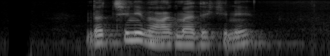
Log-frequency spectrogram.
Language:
Nepali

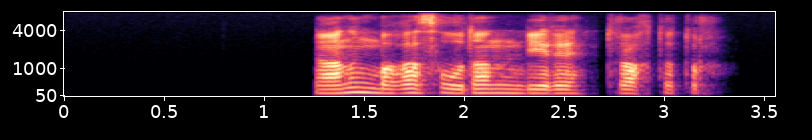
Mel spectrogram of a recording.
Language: Kazakh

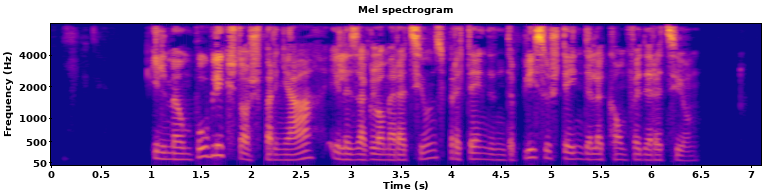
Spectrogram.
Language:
Romansh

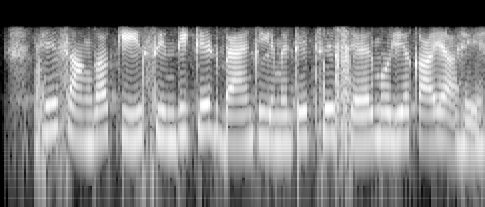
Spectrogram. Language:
Marathi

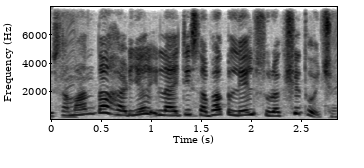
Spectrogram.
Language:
Maithili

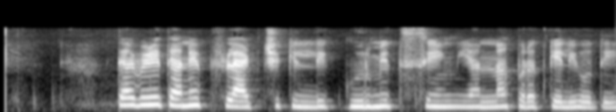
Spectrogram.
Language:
Marathi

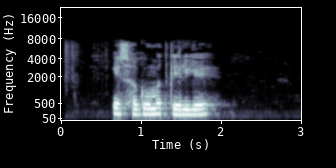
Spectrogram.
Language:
Urdu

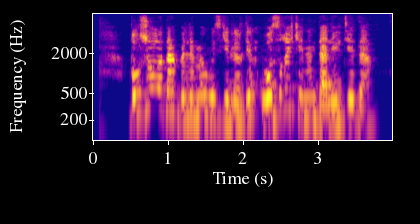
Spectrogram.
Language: Kazakh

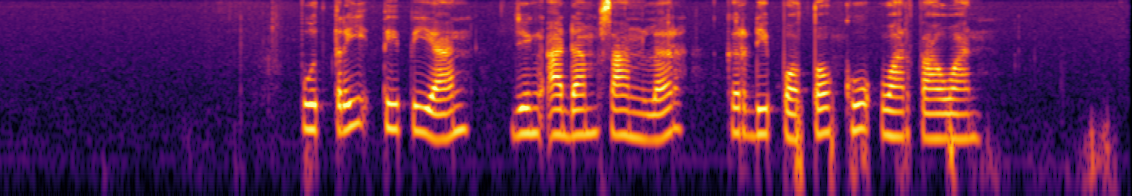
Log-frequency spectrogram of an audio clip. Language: Sundanese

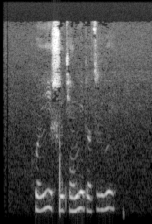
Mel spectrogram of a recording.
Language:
Chinese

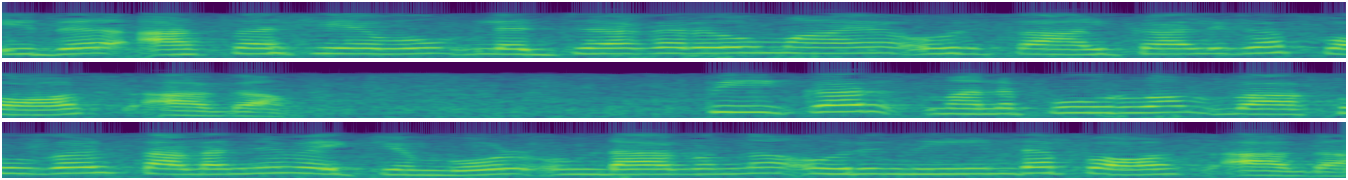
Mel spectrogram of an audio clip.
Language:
Malayalam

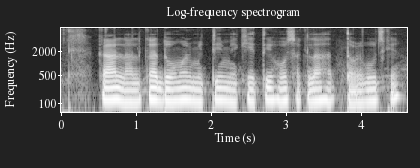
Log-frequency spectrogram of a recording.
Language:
Magahi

